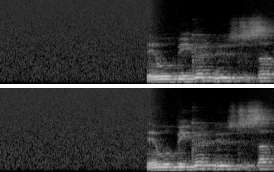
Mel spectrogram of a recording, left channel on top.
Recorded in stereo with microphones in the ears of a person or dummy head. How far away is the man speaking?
About 0.5 m.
